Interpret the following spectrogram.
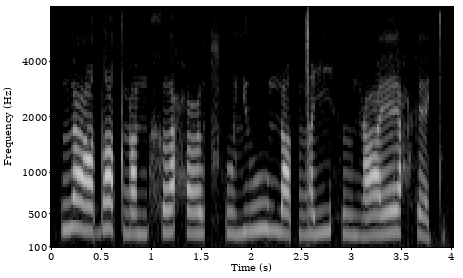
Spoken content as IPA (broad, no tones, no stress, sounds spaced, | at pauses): ɯ ʕ i dˤ ɯ tˤ ŋ e m x ʌː ħ ʕ u t͡sʰ u lʲ uː m e tˤ ŋ͡ǀ iː h ɯː ŋ ʕ ɛː ħ x ɛ tʲ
